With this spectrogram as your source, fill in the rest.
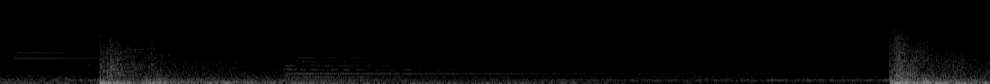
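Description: A tank cannon fires with a loud boom that rings out.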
